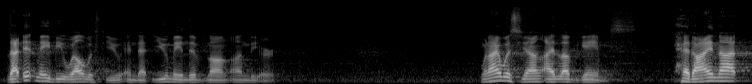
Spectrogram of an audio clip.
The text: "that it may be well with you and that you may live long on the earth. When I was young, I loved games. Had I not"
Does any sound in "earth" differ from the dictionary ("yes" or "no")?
no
